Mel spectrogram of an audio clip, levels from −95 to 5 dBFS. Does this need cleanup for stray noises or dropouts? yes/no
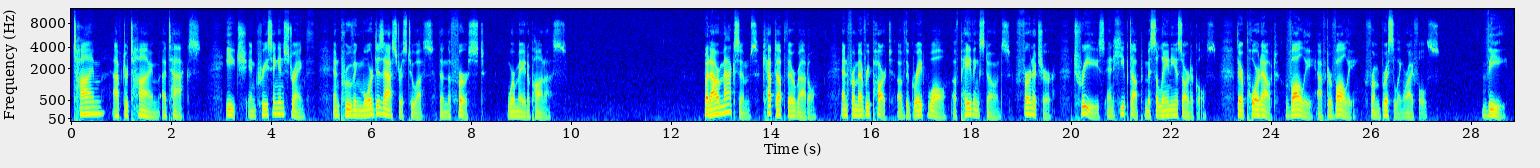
no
